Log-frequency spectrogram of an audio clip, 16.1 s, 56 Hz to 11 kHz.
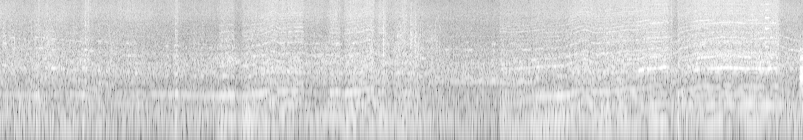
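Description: Continuous, steady engine drone from a car in Gran Turismo 7 on a 700pp race, rising and falling gently as the driver eases cautiously through a slippery track, loud and unbroken throughout with no talk.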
